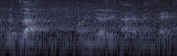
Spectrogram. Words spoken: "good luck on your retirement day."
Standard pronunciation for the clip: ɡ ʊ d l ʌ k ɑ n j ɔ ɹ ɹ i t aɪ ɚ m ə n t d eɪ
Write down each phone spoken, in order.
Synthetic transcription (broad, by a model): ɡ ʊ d l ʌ ɑ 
